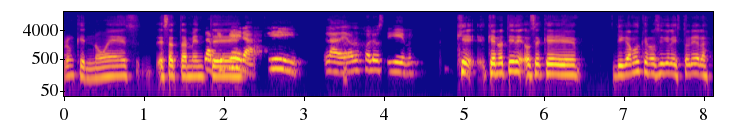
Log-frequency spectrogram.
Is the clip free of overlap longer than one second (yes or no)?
yes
